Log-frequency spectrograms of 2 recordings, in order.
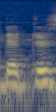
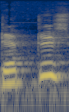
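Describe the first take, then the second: First: No b sound is heard before the t. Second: A b-like sound is heard before the t. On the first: "बी को silent करके डेटर्स भी pronounce होता है" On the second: "इसको डेप्टर्स भी कह सकते हैं"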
